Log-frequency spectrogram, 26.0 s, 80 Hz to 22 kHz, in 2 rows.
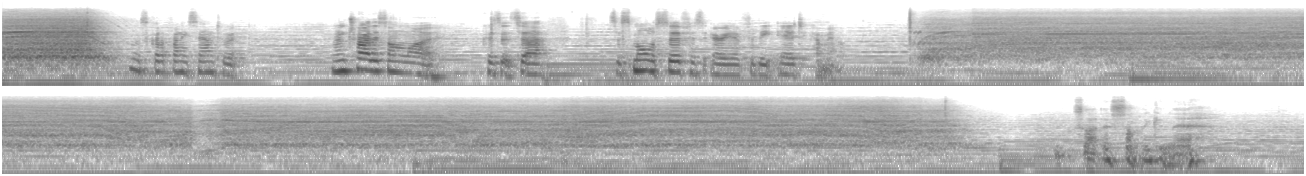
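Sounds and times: hair dryer whirring: 0.0 - 1.4, 9.0 - 23.0.

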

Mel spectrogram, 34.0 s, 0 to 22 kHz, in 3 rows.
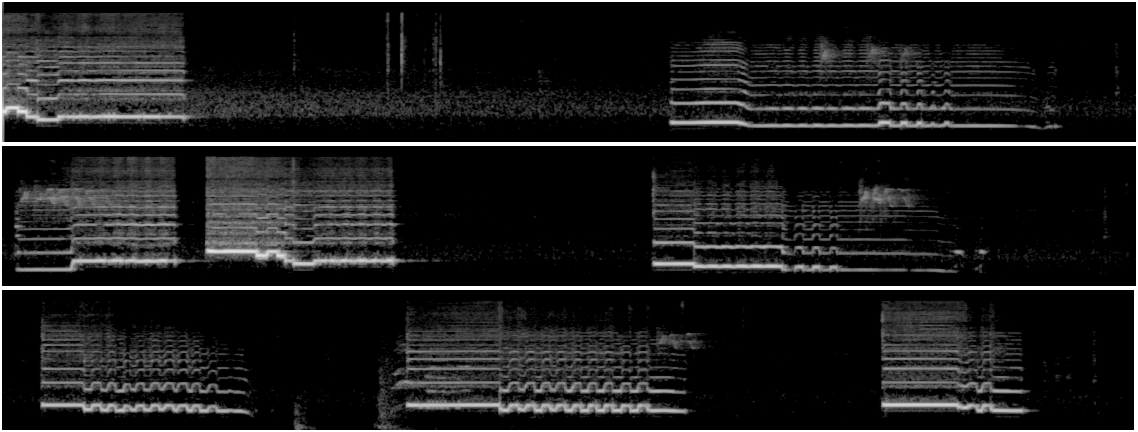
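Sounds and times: wooden flute melody: 0.0 - 2.0, 6.6 - 10.7, 11.4 - 15.8, 17.8 - 21.3, 23.0 - 25.8, 26.4 - 29.8, 31.4 - 33.4.

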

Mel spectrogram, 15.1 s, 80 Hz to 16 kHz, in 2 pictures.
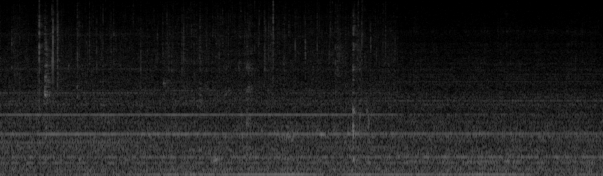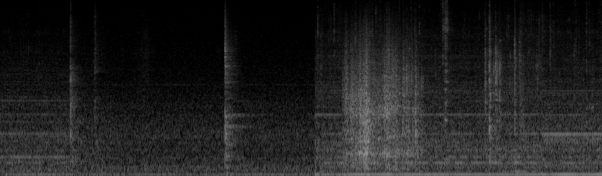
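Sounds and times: electric motor hum: 0.0 - 8.4, 11.5 - 15.0.

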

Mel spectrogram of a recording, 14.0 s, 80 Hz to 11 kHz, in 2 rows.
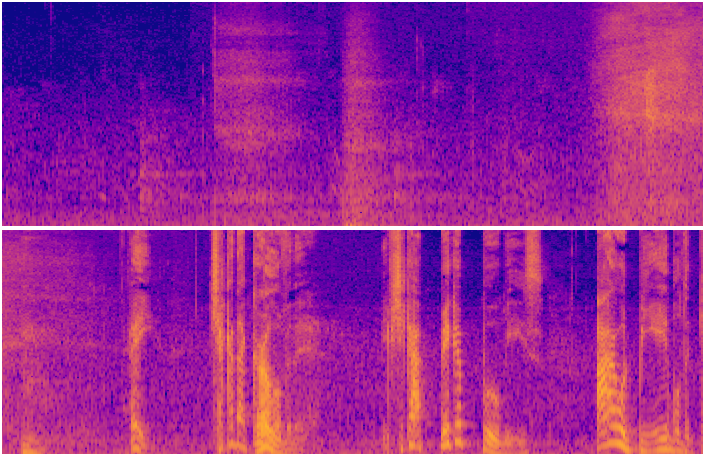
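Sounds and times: man breathing heavily: 2.1 - 4.1, 5.9 - 8.1
long breathy sigh: 5.9 - 7.9.

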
